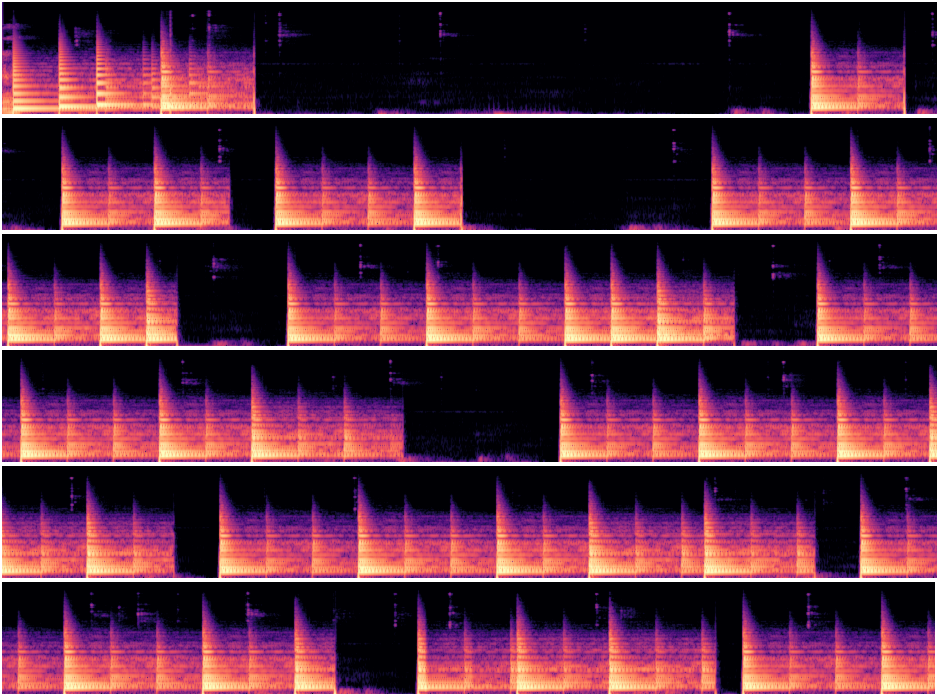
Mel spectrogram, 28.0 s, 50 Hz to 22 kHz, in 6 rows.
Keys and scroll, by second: 0.0-1.0 typing, 3.9 space, 4.8 space, 8.0 space, 10.0 space, 10.6 space, 12.8 space, 15.9 space, 16.6 space, 19.4 space, 22.7 space, 24.9 ctrl+space, 26.7 space.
